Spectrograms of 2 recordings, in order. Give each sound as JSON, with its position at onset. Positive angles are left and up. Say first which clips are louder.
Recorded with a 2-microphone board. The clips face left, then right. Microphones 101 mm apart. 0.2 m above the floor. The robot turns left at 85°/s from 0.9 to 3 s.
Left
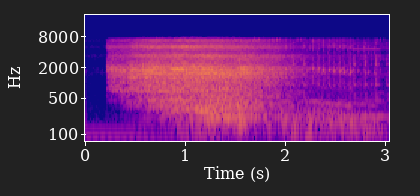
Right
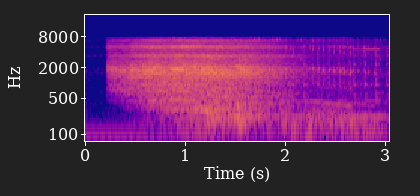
{"t": 0.2, "sound": "a sliding door", "louder": "left 1 dB", "azimuth_deg": -175, "distance_m": 1.7}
